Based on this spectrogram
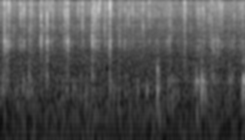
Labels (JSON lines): {"label": "ambient", "recorder": "HydroMoth"}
